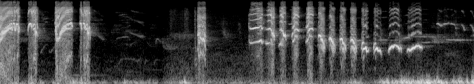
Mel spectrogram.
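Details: Oriental magpie-robin singing aggressively in fighting mode, a lure meant to rouse other magpie-robins to reply. Harsh scratchy bursts give way to a rapid run of sharp chattering notes and downslurred whistles.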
